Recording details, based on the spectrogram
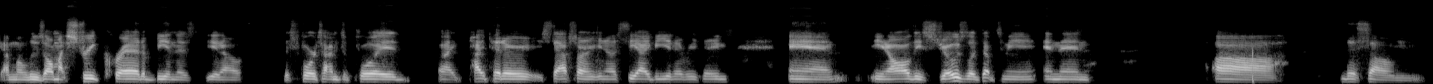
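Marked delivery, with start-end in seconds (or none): none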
